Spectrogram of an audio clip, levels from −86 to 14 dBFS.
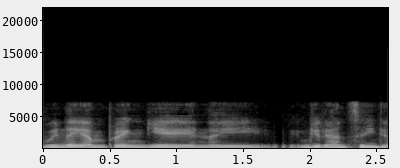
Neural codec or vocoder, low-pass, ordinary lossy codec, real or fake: codec, 16 kHz, 1.1 kbps, Voila-Tokenizer; 7.2 kHz; AAC, 64 kbps; fake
